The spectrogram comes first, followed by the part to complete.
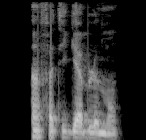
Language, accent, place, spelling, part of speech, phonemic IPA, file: French, France, Lyon, infatigablement, adverb, /ɛ̃.fa.ti.ɡa.blə.mɑ̃/, LL-Q150 (fra)-infatigablement.wav
- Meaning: tirelessly, indefatigably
